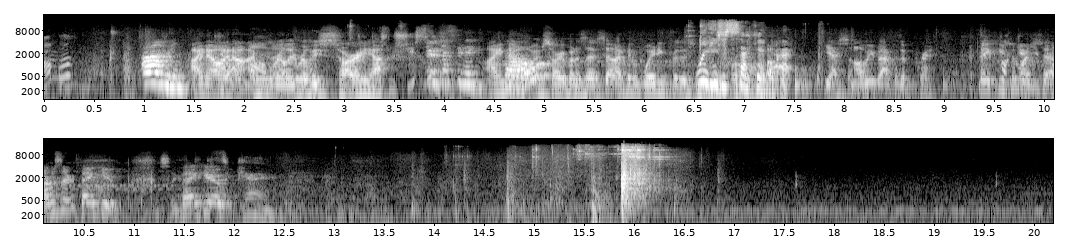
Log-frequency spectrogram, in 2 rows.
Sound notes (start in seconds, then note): 14.9 keys clanking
